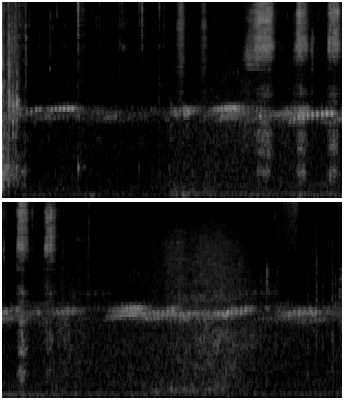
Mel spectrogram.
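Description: A person slurping instant noodles from a cup with chopsticks, in a handful of short bursts in the middle, over a steady, wavering high-pitched chirring of calling night creatures.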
